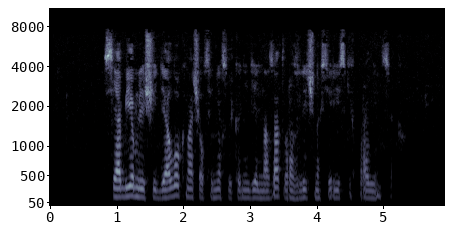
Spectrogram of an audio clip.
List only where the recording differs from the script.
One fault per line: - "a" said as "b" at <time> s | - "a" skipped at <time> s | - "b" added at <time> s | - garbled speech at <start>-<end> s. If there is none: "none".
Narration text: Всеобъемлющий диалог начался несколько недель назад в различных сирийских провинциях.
none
